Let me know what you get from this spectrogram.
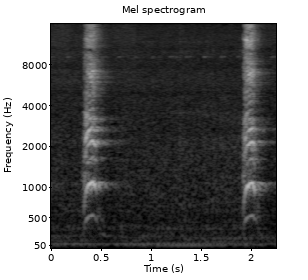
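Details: Yorkshire Terrier barking to provoke: two single sharp, bright barks about one and a half seconds apart, with quiet hum between them.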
